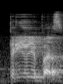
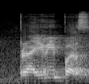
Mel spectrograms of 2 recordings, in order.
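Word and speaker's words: privy purse: Pension मिलती थी ना, प्रीवी पर्स बोलते थे उसको। ठीक है, प्राइवी, हालांकि कहीं कहीं इसका जो प्रोनाउंसिएशन है वो प्राइवी पर्स है, PRIVYPURSE, है ना।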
